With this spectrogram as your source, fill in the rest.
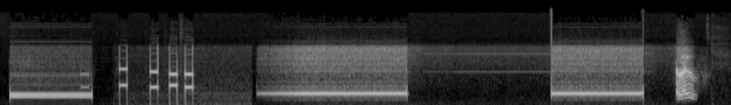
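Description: An outgoing telephone call on a radio show: a steady dial tone, a quick run of touch-tone dialing beeps, then two long ringback tones separated by silence, ending with a brief chirping click, all clear and close.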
